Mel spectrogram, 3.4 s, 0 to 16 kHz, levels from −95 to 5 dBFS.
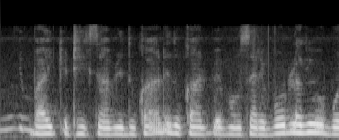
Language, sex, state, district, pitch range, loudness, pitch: Hindi, female, Haryana, Charkhi Dadri, 170-200 Hz, -15 LUFS, 180 Hz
